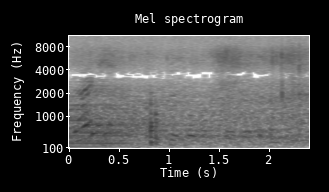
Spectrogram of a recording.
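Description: The last notes of piano music die away, then low voices and a room hum remain, with a sharp knock about a second in as papers are handled on a wooden lectern.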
